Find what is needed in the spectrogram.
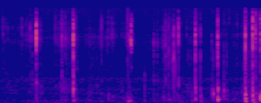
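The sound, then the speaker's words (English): Protective plastic film is peeled off a button, giving faint, irregular crackling clicks and small snaps scattered throughout, with no talking. “Andrew forgot to take the plastic off this button. Like the film. Get ready for the sound.”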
